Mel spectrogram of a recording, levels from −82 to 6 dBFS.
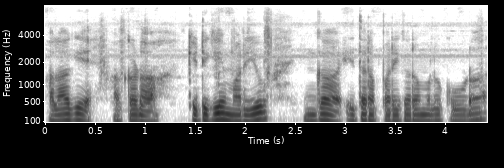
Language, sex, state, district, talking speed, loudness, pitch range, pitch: Telugu, male, Andhra Pradesh, Sri Satya Sai, 110 wpm, -18 LUFS, 105-115 Hz, 110 Hz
